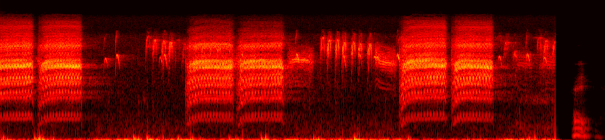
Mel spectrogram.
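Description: Clark's Nutcracker giving harsh, grating, nasal calls in close pairs, repeated about every two seconds, with softer chattering notes between and faint room noise.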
